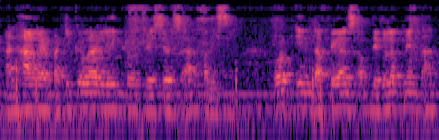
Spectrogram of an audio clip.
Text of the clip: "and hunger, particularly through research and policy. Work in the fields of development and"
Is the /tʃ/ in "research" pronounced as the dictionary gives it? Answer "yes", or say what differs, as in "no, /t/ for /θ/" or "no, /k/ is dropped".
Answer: no, /s/ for /tʃ/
